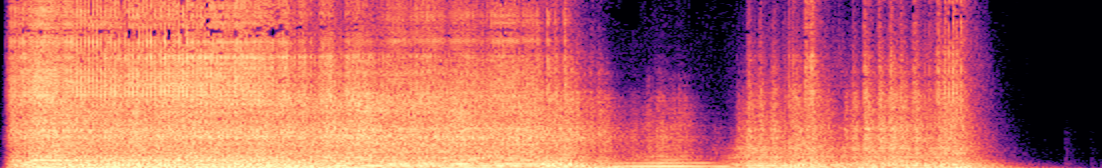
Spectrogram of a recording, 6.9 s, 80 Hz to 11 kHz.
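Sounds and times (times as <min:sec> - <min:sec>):
vault outer door opening: 0:00.1 - 0:06.3.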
